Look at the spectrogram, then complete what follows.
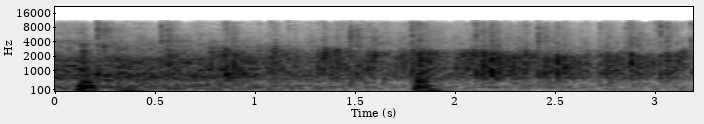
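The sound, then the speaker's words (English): A crowd applauds steadily for a few seconds, a dense, even patter of many hands clapping at once, with a brief voice breaking through near the start and again midway. “Now that's the guilt clap, because they knew they should have clapped to the others.”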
